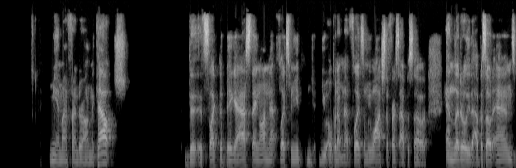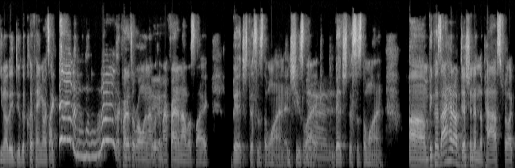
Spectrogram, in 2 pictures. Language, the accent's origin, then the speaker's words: English; Los Angeles, California, United States; I'm from Los Angeles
